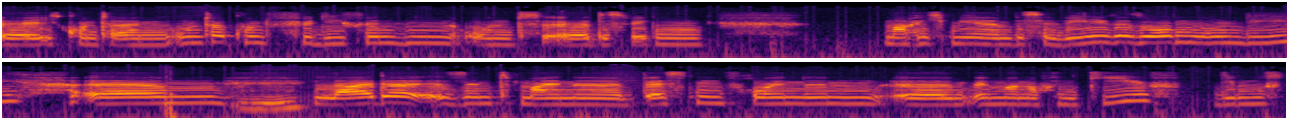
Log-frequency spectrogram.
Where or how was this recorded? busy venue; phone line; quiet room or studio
phone line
